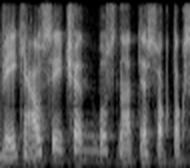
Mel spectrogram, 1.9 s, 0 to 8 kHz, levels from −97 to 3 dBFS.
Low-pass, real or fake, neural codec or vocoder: 7.2 kHz; real; none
